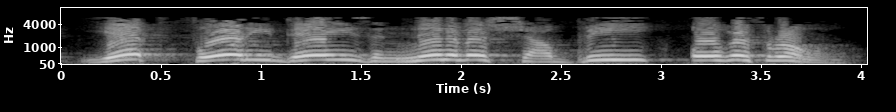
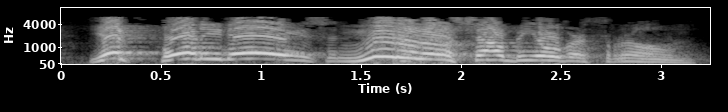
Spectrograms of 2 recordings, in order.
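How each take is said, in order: First: Slow, loud doom proclamation; harsh prophetic warning. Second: Relentless prophetic shout. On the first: Jonah preaching coming wrath to Nineveh, harsh warning. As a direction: proclaim it slowly and loudly, like a prophet. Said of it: "he's preached a harsh, me-, harsh message of warning". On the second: Jonah keeps on going as people cry for mercy, shouting doom. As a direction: shout the warning out like an unrelenting prophet. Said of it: "Jonah just keeps on going". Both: Acted.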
